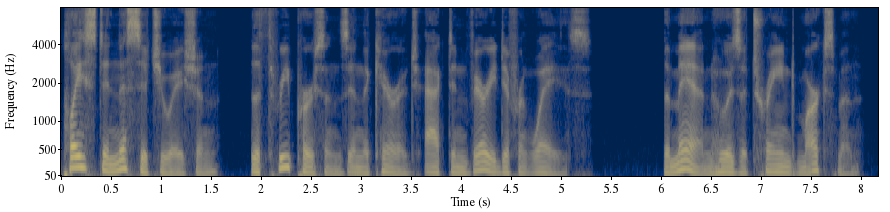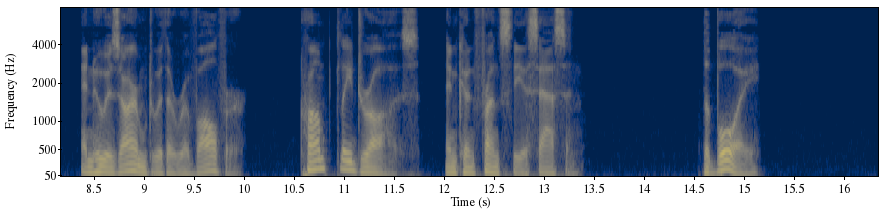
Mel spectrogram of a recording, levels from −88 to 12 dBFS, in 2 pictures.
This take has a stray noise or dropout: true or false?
false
